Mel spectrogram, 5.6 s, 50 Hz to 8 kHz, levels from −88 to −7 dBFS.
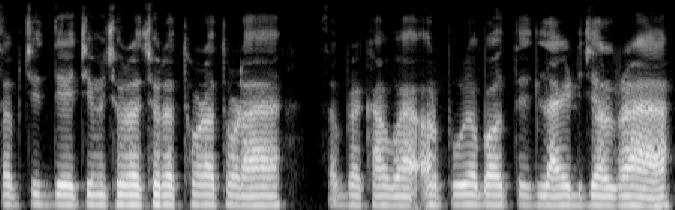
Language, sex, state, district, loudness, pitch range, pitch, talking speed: Hindi, male, Jharkhand, Garhwa, -18 LUFS, 130-135 Hz, 135 Hz, 180 wpm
